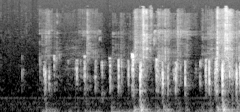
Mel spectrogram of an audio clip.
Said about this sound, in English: Wow, we can hear you typing. I know. It's immersive, isn't it? Isn't it a little ASMR? Diabolical. It's a very nice sounding keyboard. I'm gonna be honest. It really sounds like super nice.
